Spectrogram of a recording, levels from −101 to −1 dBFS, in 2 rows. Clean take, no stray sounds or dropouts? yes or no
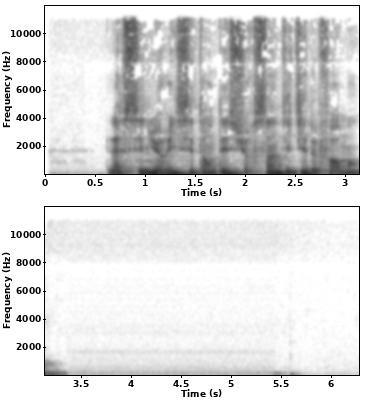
yes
